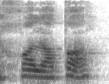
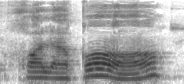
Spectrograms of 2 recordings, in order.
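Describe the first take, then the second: First: The final vowel is short. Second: The final vowel is drawn out long. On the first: One man created. "it means he created" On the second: Two people created. "it means them two created"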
